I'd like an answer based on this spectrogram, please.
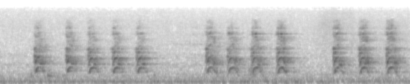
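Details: Dog barking in rapid clusters of three to four sharp barks, each cluster followed by a short pause, low background rumble beneath.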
